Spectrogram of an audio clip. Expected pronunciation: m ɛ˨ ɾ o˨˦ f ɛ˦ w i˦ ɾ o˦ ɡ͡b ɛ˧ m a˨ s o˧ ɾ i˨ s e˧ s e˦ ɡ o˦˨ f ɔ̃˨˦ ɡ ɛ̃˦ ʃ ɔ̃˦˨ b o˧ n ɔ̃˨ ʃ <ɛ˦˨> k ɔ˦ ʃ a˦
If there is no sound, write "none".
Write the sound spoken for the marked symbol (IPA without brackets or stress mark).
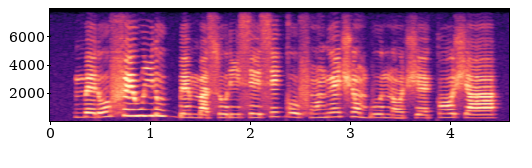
ɛ˧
